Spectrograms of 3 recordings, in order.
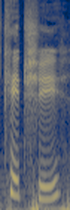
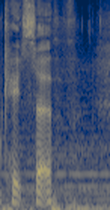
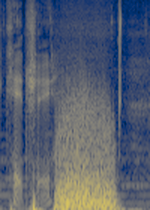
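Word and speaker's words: Cait Sith: And I will pronounce it Kate Shi, even though I think in Rebirth or something they call him Kate Sith. And and that's fine. I mean, people pronounce things the way they're gonna. But it is like a figure in folklore, so it should be Kate Shi.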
